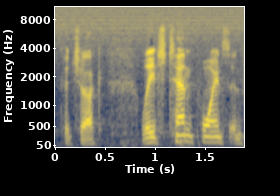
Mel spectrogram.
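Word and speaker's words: Tkaczuk: We mentioned it because Canuck rhymes with Tkachuk.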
